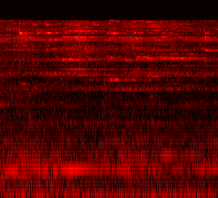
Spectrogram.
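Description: A glittering, chime-like magic sound effect, a shimmering sparkle high up, with soft sustained music tones beneath.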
